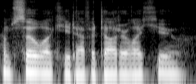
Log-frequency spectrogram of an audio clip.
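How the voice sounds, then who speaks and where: A man voicing a gentle, caring middle-aged mother in an audiobook, close to his own gravelly voice. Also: medium pitch, brisk, lightly acted. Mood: tender.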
